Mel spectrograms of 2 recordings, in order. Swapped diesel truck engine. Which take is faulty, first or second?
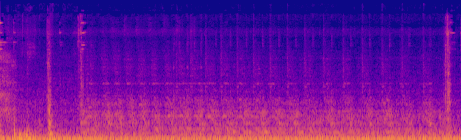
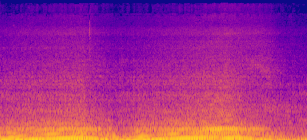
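first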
